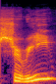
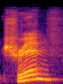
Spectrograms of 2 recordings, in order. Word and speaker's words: Shreve: How do you pronounce his last name? Is it Shreve or Shriv? Shreve.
